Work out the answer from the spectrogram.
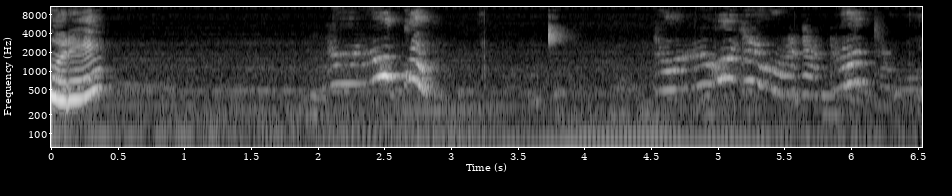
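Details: African grey parrot opening with a loud swooping whistle, then after a pause a burst of wavering, voice-like harmonic phrases and a sharp click, quiet between calls.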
